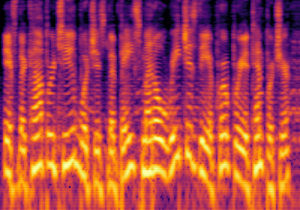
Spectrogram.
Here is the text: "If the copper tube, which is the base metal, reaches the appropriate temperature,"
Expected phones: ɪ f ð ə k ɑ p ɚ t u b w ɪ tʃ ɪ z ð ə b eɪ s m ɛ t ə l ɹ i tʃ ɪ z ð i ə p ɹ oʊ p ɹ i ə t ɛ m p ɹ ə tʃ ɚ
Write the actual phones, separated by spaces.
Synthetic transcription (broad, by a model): ɪ f ð ə k ɑ p ɚ t u b w ɪ tʃ ɪ z ð ə b eɪ s m ɛ t l ɹ i tʃ ɪ z ð i ə p ɹ oʊ p ɹ i ə t ɛ m p ɹ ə tʃ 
